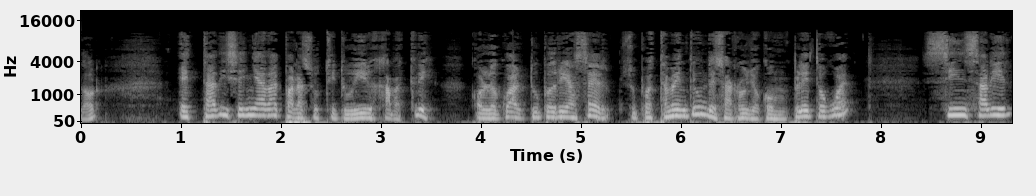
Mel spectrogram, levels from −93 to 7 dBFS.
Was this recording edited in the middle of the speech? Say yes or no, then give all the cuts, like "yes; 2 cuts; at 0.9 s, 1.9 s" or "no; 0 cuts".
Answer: yes; 1 cut; at 2.0 s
